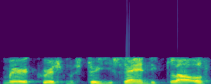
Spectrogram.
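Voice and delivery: put-on father hoists the baby, greeting it as Sandy Claus; joyful greeting to baby. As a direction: lift the baby and cheer it. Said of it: "held him up and said".

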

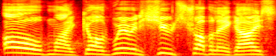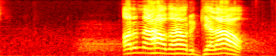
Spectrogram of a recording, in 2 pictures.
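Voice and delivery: ordinary talk

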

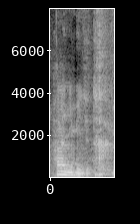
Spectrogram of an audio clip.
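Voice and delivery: ordinary talk, nothing marked

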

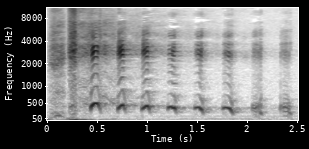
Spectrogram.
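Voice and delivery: very high, falling witch's cackle. A narrator's reading. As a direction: cackle wickedly like an old crone. Hag laughs after her taunt.

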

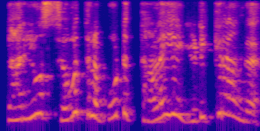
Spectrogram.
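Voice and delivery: usual speaking voice

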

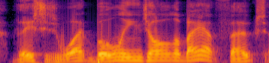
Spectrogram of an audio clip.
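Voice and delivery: loud, clumsy Australian impersonation; bad Australian accent. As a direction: do a horribly exaggerated Aussie accent. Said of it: "That's a horrible Australian accent".

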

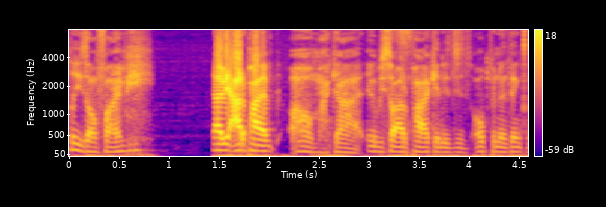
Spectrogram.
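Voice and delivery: low, soft frightened whisper; whispering while hiding. Real, not acted. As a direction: barely breathe it out, hiding. Hiding from the ghost.

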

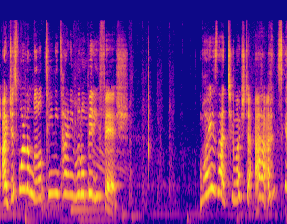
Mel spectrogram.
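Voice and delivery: high whimpering plea; whiny mock crying. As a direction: fake sob about a fish. Begging the game for fish.

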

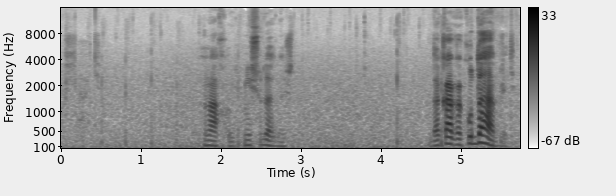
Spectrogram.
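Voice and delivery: ordinary delivery

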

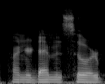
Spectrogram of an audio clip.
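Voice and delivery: normal talking voice

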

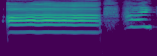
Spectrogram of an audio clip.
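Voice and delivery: grand entrance. Pretend. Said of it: "I'm making entrance".

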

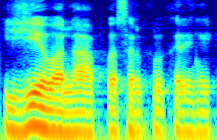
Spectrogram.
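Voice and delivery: ordinary talk

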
